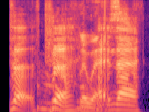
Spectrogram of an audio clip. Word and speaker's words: Llwyd: Right, if it's double D at the end, it's a th sound. Llwyd.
